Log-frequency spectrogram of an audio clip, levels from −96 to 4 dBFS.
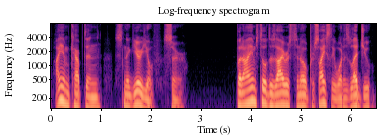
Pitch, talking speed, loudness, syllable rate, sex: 115 Hz, 155 wpm, -18 LUFS, 4.9 syllables/s, male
